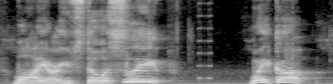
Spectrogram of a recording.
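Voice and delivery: very loud, high, blasting yell. A fellow apprentice wakes someone still asleep: Loudred shouting very loudly. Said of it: "my poor ears".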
